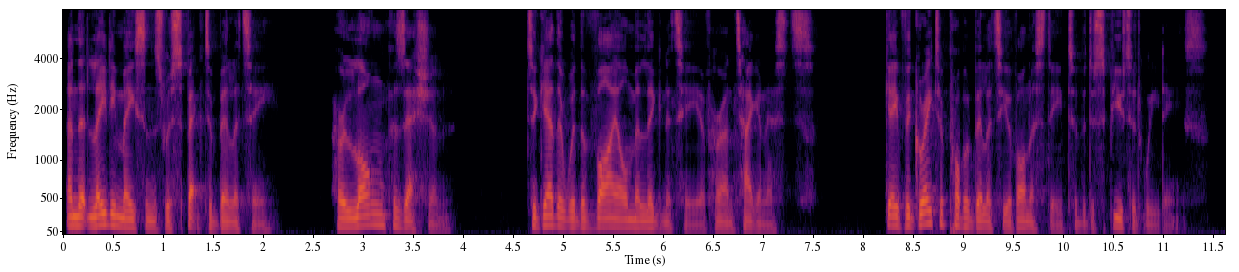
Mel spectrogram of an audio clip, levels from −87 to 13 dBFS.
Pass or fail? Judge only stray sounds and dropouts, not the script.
pass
